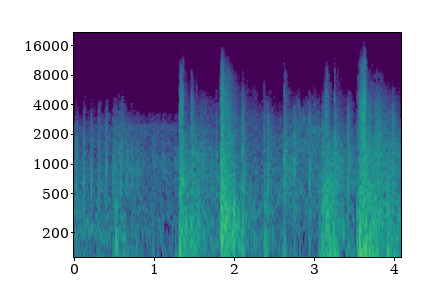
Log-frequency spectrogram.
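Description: Mortar fire in a video game battle, a series of sharp booming impacts and bursts at irregular intervals, some near and loud, others fainter, over a low background.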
